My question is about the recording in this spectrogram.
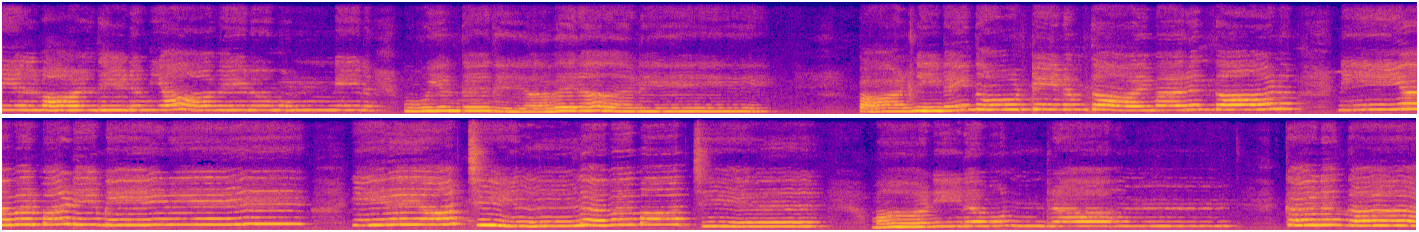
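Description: A young woman singing a Christian devotional song solo and unaccompanied, in phrases of a few seconds with short breaks for breath between them.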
